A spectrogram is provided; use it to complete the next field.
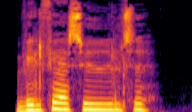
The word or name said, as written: velfærdsydelse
